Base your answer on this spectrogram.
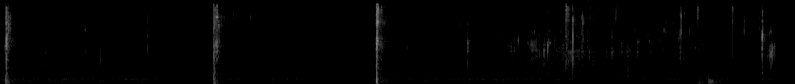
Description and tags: Impacts Slushy Orange 001
A series of slushy, splattery impacts made by punching watermelons. Great for fleshy, crunchy, disgusting moments!
gush, watermelon, human, flesh, crunch, slush, splatter, guts, splat, splash, fruit, impact, gross, blood, punch, bones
